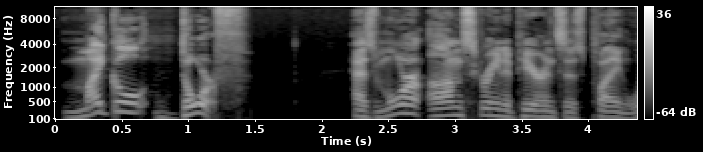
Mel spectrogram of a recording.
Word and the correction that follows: Dorn: Michael Dorn.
